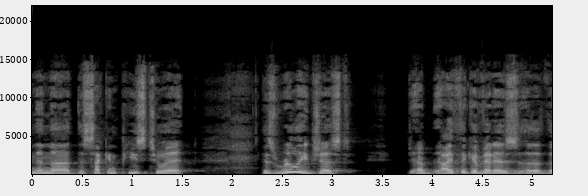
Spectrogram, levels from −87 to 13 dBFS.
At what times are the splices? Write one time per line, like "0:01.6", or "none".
none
